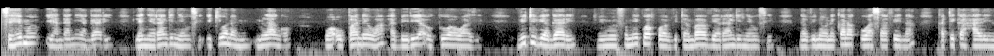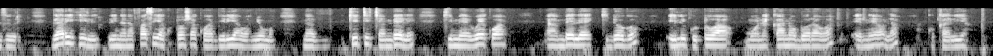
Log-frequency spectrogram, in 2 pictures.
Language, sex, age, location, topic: Swahili, male, 25-35, Nairobi, finance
